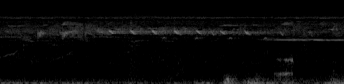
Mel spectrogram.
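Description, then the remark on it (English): A quiet, steady stream of high, rapid bird chirps repeats over a soft jungle-like hiss, with a few lower calls near the end; no one speaks. “birds singing”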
